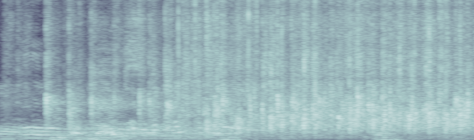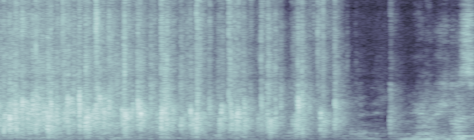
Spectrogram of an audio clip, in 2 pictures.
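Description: Applause for a female tour guide from a tourist audience, a dense steady clatter of clapping hands lasting throughout, with voices talking over it.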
